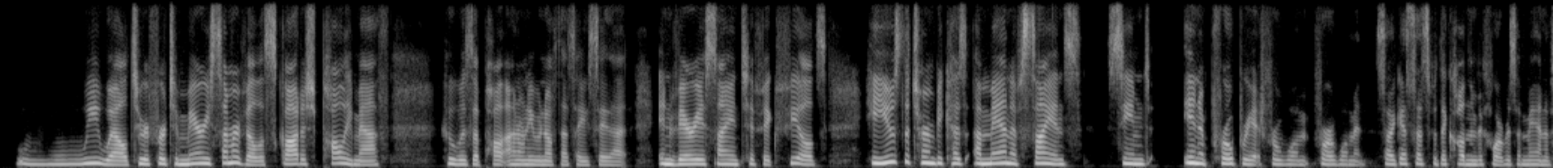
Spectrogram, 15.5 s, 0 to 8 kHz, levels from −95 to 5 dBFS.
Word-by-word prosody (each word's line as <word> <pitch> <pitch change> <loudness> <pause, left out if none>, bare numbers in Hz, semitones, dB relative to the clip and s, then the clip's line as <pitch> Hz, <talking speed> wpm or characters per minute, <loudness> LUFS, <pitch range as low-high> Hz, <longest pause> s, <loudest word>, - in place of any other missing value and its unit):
W 210 +1 -5 0.2
Whewell 190 -3 +1
to - - -1
refer 225 +1 +2
to 220 - -2
Mary 240 +4 +4
Summerville, 240 -7 +1
a - - -6
Scottish 215 +2 +1
polymath, 195 -7 -2 0.5
who 230 -2 -2
was 200 -1 -2
a 200 - -1
pol" 200 0 -3
I 185 +2 0
don't 200 -1 -1
even 190 -1 -2
know 180 - 0
if 175 - -9
that's 185 0 -8
how 185 - -6
you 180 - -6
say 180 +1 -6
that, 170 -2 -8 0.3
"...in 220 -2 +5
various 215 +1 +3
scientific 210 -2 -2
fields. 210 -8 -3 0.4
He 260 - +3
used 290 +4 +6
the 325 - +1
term 270 -1 +4
because 240 -2 -1
'a 240 - +2
man 245 +3 +5
of 220 - -2
science' 230 -5 +2 0.2
seemed 220 - +2 0.3
inappropriate 230 -6 +3
for 215 - -6
wom 195 -1 -9
for 215 -3 -3
a 195 - -4
woman," 190 -2 -10
so, 220 - -5
I - - +1
guess 225 -2 -3
that's 225 -3 -3
what 230 - -8
they 210 - -2
called 210 -2 -3
them 195 - -1
before 195 -1 -5
was 195 +2 -8
a 200 - -9
man 195 -1 -5
of 180 - -9
210 Hz, 220 wpm, -24 LUFS, 195-230 Hz, 0.5 s, used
